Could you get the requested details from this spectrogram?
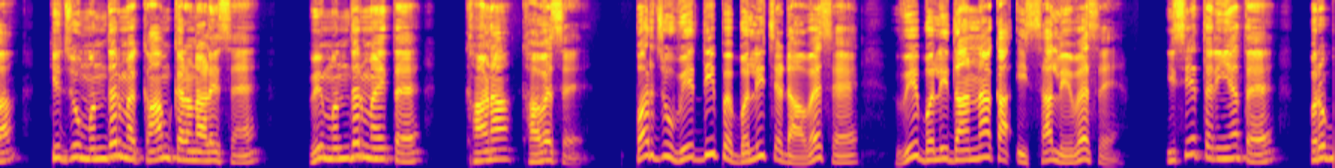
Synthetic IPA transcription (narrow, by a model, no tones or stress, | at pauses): kid͡ʒomɐ̃nd̪əɾm̤ɛ̃kaːmkɐɾəɽ̃aːɭesɛ | ʋemɐ̃nd̪əɾmɛ̃ɪt̪ɛ | kʰaːɽ̃akʰaːʋɛsɛ̰ | pɐɾd͡ʒoʋeːd̪ipɛbɐlit͡ʃɐɖa̰ːʋɛsɛ | ʋebɐlɪd̪aːnãkaʔɪsːaleːʋɛsɛ̰ | ɪset̪ɐɾɪjãt̪ɛ | pɾɐb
